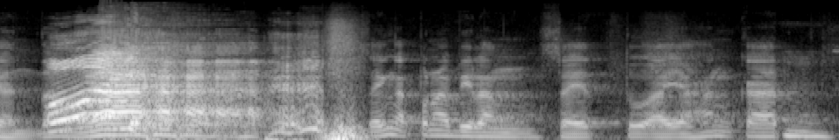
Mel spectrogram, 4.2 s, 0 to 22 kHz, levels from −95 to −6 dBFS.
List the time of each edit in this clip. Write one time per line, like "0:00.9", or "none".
0:01.6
